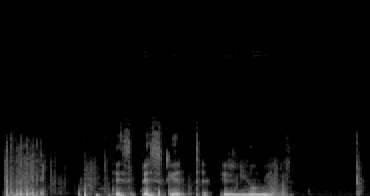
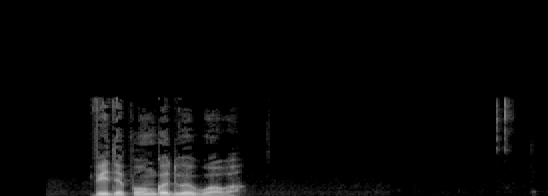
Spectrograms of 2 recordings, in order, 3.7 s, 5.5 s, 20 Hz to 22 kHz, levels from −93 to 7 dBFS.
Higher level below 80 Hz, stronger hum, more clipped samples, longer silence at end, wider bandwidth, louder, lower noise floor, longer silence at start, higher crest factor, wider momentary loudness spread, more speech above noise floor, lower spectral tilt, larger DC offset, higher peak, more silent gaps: second, -66 dBFS vs -60 dBFS; neither; neither; second, 0.1 s vs 3.1 s; second, 7.6 kHz vs 11.5 kHz; second, -30 LUFS vs -21 LUFS; second, -80 dBFS vs -86 dBFS; second, 0.05 s vs 0.95 s; about the same, 20 dB vs 22 dB; first, 16 LU vs 12 LU; second, 52 dB vs 65 dB; first, -8 dB/octave vs -6.5 dB/octave; neither; second, -10 dBFS vs -4 dBFS; neither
